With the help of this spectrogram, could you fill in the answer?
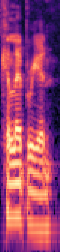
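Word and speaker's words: Celebrían: 12 3103 time stamping celebrian is pronounced calabrian se's and Middle Earth names are mostly sounding like K's yeah okay I'm a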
